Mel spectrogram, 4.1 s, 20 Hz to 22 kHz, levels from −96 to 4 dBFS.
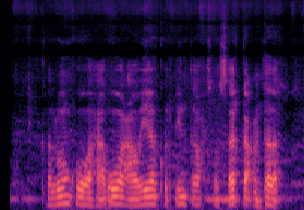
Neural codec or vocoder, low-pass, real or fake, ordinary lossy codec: vocoder, 44.1 kHz, 128 mel bands every 512 samples, BigVGAN v2; none; fake; none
